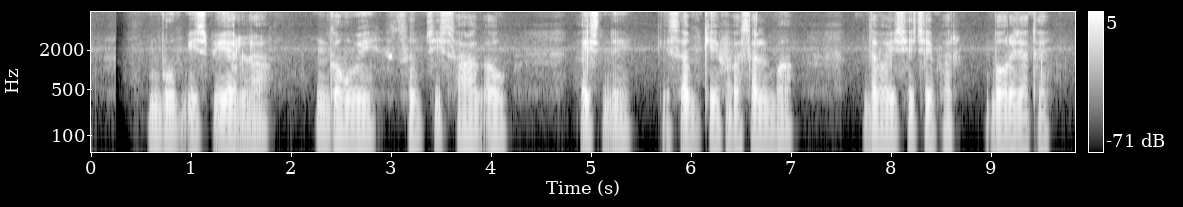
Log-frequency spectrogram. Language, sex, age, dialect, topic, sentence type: Chhattisgarhi, male, 18-24, Western/Budati/Khatahi, agriculture, statement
